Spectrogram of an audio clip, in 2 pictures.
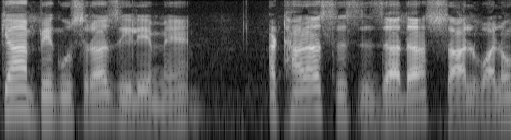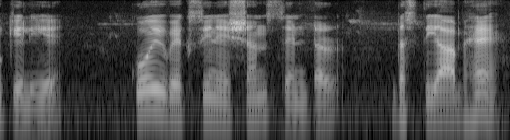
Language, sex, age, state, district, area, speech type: Urdu, male, 18-30, Bihar, Purnia, rural, read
